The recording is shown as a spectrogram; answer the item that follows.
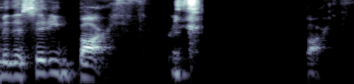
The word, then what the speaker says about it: Barth: Barth. Barth. The Germans pronounce it Bart.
